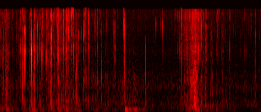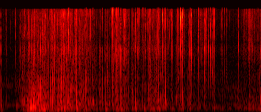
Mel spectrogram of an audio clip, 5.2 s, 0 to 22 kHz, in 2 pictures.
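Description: Thin clear plastic bubble wrap stretched over a microphone is rubbed and pressed with a wooden stick held in the fingers. It produces dense crinkling and crackling, with bright snaps over a low, thumpy rumble and louder swells near 1.3, 2 and 3 seconds.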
